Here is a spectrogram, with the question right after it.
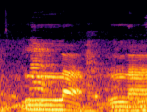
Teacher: lam itu lebih condong ke tepi ujung lidah. Jadi kalau ini lidah, ini ujungnya, berarti dia tepi ujung lidah. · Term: inhiraf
